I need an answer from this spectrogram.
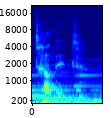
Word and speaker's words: Tullet: It's Tullet. Two L's, two T's. It just rhymes with mullet.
